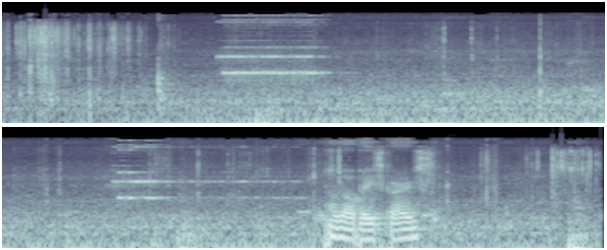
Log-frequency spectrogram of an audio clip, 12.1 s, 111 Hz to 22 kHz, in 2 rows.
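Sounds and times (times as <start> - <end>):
constant low hum: 0.0 - 12.0
electronic tone: 2.2 - 3.5, 7.1 - 9.3.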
